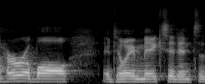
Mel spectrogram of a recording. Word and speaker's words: Hrabal: Next, we go to Hurabball, or as you know, the announcers pronounce it, Rabble, which I don't like. So, I'll keep calling him Hurabal until he makes it into the NHL.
